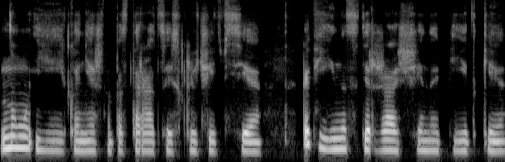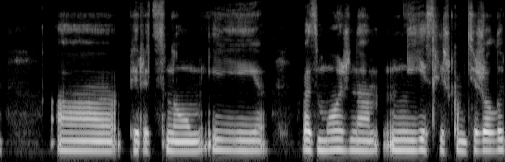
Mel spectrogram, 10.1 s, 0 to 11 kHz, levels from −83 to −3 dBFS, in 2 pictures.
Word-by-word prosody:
Ну 200 +1 +6
и, 160 -2 -5
конечно, 155 -1 -3
постараться 155 0 -3
исключить 155 0 -5
все 150 -1 +1 0.4
кофеиносодержащие 175 -6 +2
напитки, 155 -1 -3 0.5
э, 160 -1 +3
перед 155 -1 0
сном 150 -1 +3
и, 160 -2 -1 0.4
возможно, 165 -1 +2
м, 165 0 +2
не 165 0 +2
есть 165 - 0
слишком 160 -1 -2
тяжелую 160 +2 +3
160 Hz, 105 wpm, -26 LUFS, 155-165 Hz, 0.5 s, Ну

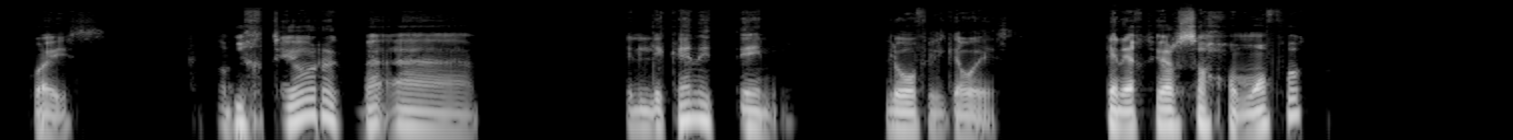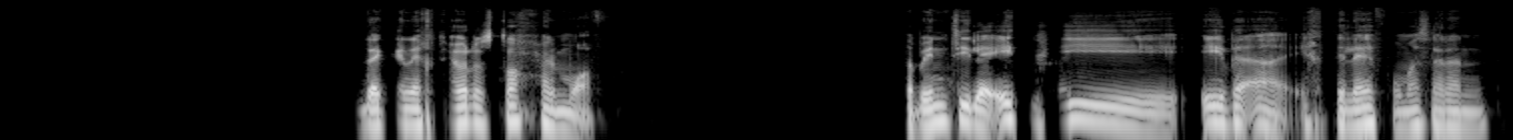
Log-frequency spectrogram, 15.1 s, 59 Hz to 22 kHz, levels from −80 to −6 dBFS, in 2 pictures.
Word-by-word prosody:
كويس. - - -6 0.5
طَب - - -8
اختيارِك 135 +5 -1
بقى 100 -6 -5 0.8
اللي 105 +1 -3
كان 140 +4 0
التاني، 110 -3 -4 0.5
اللي 100 - +1
هو 95 - +4
في 95 - -9
الجواز، 85 -3 -6 0.4
كان 105 - +4
اختيار 110 +2 +3
صح 110 -1 +1
وموفّق؟ 105 - 0 2.8
ده 105 - +5
كان 110 +1 +1
إختيار 120 +2 +3
الصح 125 +1 +2
الموفّق. 100 -4 +1 1.5
طَب - - +2
أنتِ 130 +4 +4
لقيتِ 130 +3 +6 0.2
فيه 115 -10 +1
إيه 125 0 +5
بقى، 115 -2 +1
إختلافه 115 -2 +1
مثلًا 105 -1 -1
110 Hz, 110 wpm, -25 LUFS, 100-125 Hz, 2.8 s, لقيتِ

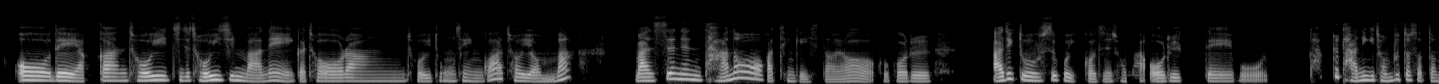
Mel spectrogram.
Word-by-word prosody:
어 195 -2 +7
네. 180 -3 +7
약간 175 +4 0
저희 190 +3 +4
진짜 180 -2 -5
저희 185 +4 +5
집만의 175 -4 0
그니까 140 - -4
저랑 155 0 -3
저희 145 - -4
동생과 150 -4 -4
저희 165 -3 0
엄마만 170 - -1
쓰는 240 -1 +2
단어 255 - +1
같은 150 -1 -6
게 125 - -7
있어요. 125 +2 -6
그거를 140 -1 -4 0.6
아직도 210 - +3
쓰고 185 0 -2
있거든요. 130 -2 -6
정말 145 0 -13
어릴 155 +2 0 0.2
때 150 -1 -4
뭐 - - -7 0.4
학교 360 - -6
다니기 195 - 0
전부터 195 +5 -3
썼던 160 -6 -7
170 Hz, 275 characters per minute, -25 LUFS, 145-195 Hz, 0.6 s, 어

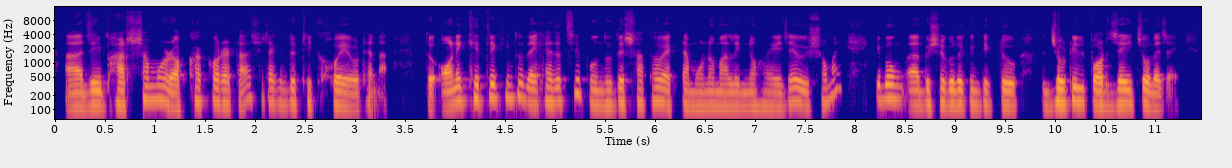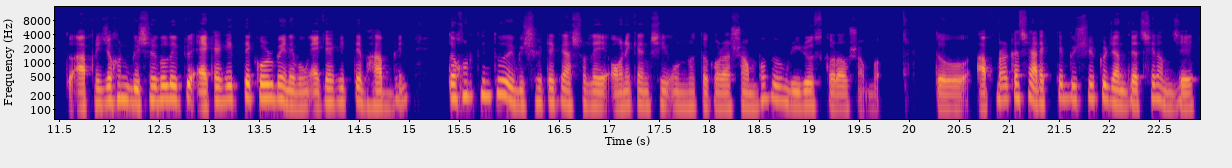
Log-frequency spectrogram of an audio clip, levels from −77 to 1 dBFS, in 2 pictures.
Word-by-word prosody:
আ - - +3 0.2
যে 130 - +5 0.2
ভারসাম্য 160 +5 +1 0.2
রক্ষা 115 +7 -1
করাটা, 135 -3 +1
সেটা 160 -4 -5
কিন্তু 135 0 -2
ঠিক 130 - -6
হয়ে 125 -3 +4
ওঠে - - -7
না। - - -8 0.4
তো - - +2 0.2
অনেক 150 +3 +2
ক্ষেত্রে 170 +2 +1
কিন্তু 180 +1 -3
দেখা 135 +3 0
যাচ্ছে, 150 +8 -4
বন্ধুদের 130 +1 -1
সাথেও 145 +2 -2
একটা 125 - -7
মনোমালিন্য 120 -1 -2
হয়ে 115 -1 -3
যায় 145 0 +2
ওই 125 - -2
সময়। 145 - -5 0.4
এবং 175 0 +4 0.2
আ - - +5
বিষয়গুলো 135 0 +2
কিন্তু 130 -2 -5
একটু 130 +2 +1 0.5
জটিল 140 +1 +5
পর্যায়ে 125 +2 +5
চলে 120 -5 +5
যায়। - - -11 0.3
তো - - -5
আপনি 120 +4 -5
যখন 170 +2 +2
বিষয়গুলো 160 +5 +2
একটু 155 - +3 0.2
একাকিত্বে 160 +6 +1
করবেন 175 -2 +5
এবং 120 +1 -3
একাকিত্বে 145 +2 -1
ভাববেন, 125 +1 0 0.5
তখন 185 +3 +3
কিন্তু 205 0 -2
এই 150 - 0
বিষয়টাকে 140 +2 -3
আসলে 125 0 -3 0.2
অনেকাংশেই 125 +1 -4
উন্নত 115 0 -8
করা 115 -1 +1
সম্ভব 115 +6 -3
এবং 160 - -2
reduce 125 +1 0
করাও 110 -1 +1
সম্ভব। - - -13 0.6
তো 110 - +3 0.4
আপনার 160 - -3
কাছে 180 0 0
আরেকটা 135 +5 -1
বিষয় 165 +2 -3
একটু 175 0 0
জানতে 130 -3 +2
চাচ্ছিলাম 140 +4 -1
যে, 110 - +3
135 Hz, 175 wpm, -24 LUFS, 125-160 Hz, 0.6 s, যে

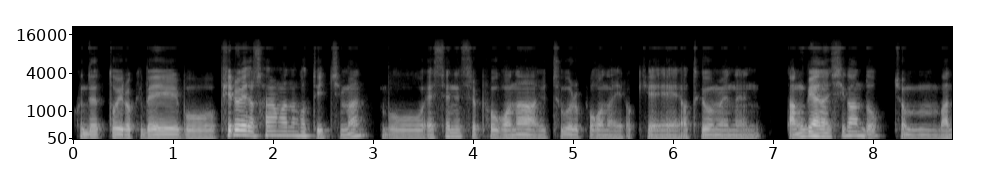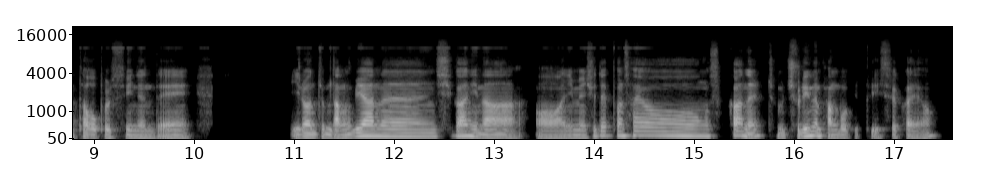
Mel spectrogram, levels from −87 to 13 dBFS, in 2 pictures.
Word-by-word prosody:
근데 105 -2 -1
또 100 - +4
이렇게 90 -1 +1
매일 95 +2 +5
뭐 85 -2 -2
필요해서 170 -2 +7
사용하는 155 0 -1
것도 140 -5 -1
있지만 120 - -3
뭐 85 -1 -3
SNS를 115 +2 -3
보거나 90 0 +1
유튜브를 90 +2 -4
보거나 85 -2 -3
이렇게 85 +1 -4
어떻게 90 - -3
보면은 85 -1 -3 0.3
낭비하는 120 0 +6
시간도 145 +4 -1
좀 90 - -4
많다고 85 +2 -2
볼 90 - -1
수 - - -8
있는데 80 0 -3 1.0
이런 105 +2 +2
좀 95 - -3
낭비하는 120 +4 +3
시간이나 100 - +1
어 80 0 -1
아니면 85 +2 -4
휴대폰 145 - -2
사용 140 -3 0
습관을 135 +1 0
좀 110 - -9
줄이는 125 +6 +1
방법이 85 -1 -2
또 - - -9
있을까요? 90 - -6
95 Hz, 330 characters per minute, -24 LUFS, 85-130 Hz, 1.0 s, 필요해서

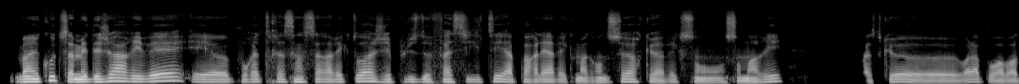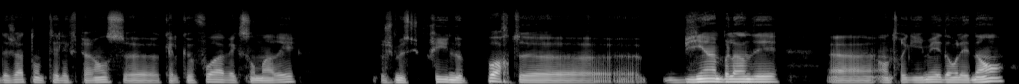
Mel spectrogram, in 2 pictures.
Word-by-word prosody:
Ben, 125 0 +6
écoute, 185 +9 +3
ça 130 - +4
m'est 120 0 +8
déjà 130 +6 +5
arrivé 150 +5 +3
et 115 -4 -1
heu, 110 -1 +2
pour 110 0 -6
être 115 -2 -2
très 125 +3 -4
sincère 120 -1 -1
avec 110 0 -2
toi. 140 +1 +2
J'ai 110 -5 -3
plus 115 +2 -6
de 115 -2 0
facilité 115 +4 -3
à 110 - +2
parler 105 0 -2
avec 105 -2 -3
ma 100 0 +1
grande 105 +1 -2
sœur 125 +3 -1
qu'avec 100 +1 -4
son 100 0 -3
son 100 0 -4
mari 110 +9 -1 0.8
parce 95 -1 -8
que, 110 - -5
heu, 95 -5 0
voilà, 110 +4 -2
pour 95 -3 -3
avoir 90 0 -1
déjà 105 +3 -3
tenté 105 -1 -5
l'expérience, 100 +2 -4
heu, 90 -1 -4
quelquefois, 100 +4 -4
avec 100 -3 -5
son 95 - -3
mari, 100 +6 -2 0.9
je 95 +2 -4
me 100 - +2
suis 90 - -11
pris 120 -1 -1
une 105 -3 +4 0.2
«porte, 145 -6 +2
heu, 95 -3 -2 0.6
bien 115 +7 +4
blindée», 125 0 +4 0.5
heu, - - -8
entre 90 +4 -4
guillemets, 105 +2 0
dans 110 -1 +1
les 105 -1 +1
dents, 145 +8 +4
110 Hz, 170 wpm, -22 LUFS, 100-120 Hz, 0.9 s, m'est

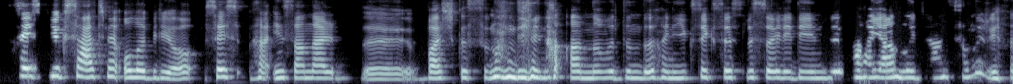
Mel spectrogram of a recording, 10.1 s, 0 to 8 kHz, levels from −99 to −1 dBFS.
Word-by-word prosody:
Ses 290 -2 +6
yükseltme 270 -1 +2
olabiliyor. 225 -5 +2
Ses 265 -1 +2 0.2
Ha, 235 +3 -3
insanlar, 230 -1 -1 0.3
ııı, 185 0 -6
başkasının 230 +4 +3
dilini 245 -1 +4 0.2
anlamadığında, 225 0 -1
hani, 225 -2 -1
yüksek 235 +3 -5
sesle 245 -1 -3
söylediğinde 230 -2 -2 0.2
daha 250 -1 +1
iyi 250 -1 +2
anlayacağını 240 0 -1
sanır 275 +10 -7
ya. 220 - 0
235 Hz, 110 wpm, -22 LUFS, 225-255 Hz, 0.3 s, Ses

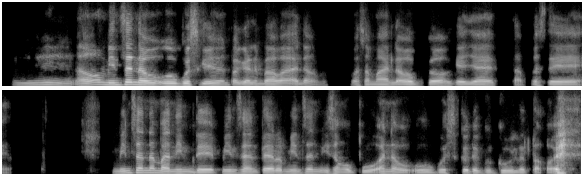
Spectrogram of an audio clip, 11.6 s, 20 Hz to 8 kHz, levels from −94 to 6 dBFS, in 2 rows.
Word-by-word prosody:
Hmm, 175 -1 -7
oo 190 +6 +1
minsan 190 +3 +5
nauubos 165 -3 +4
ko 150 - -1
yun 175 +1 -1
pag 140 - -1
halimbawa 135 +1 0
ano 145 +2 -8 0.3
masama 115 -2 -4
ang 120 - -4
loob 120 +1 +1
ko 130 +4 +1
ganyan 120 +3 0 0.2
tapos, 120 0 -9
eh 115 - -1 1.0
Minsan 185 +4 0
naman 170 -6 +3
hindi. 130 -7 +2
Minsan 145 -2 -2
pero 140 +1 +4
minsan 145 +3 -3
isang 130 +2 -3
upuan 120 +4 -2
nauubos 110 -3 -3
ko 150 - +2
nagugulat 120 -2 -3
ako - - +3
eh. - - +11
140 Hz, 150 wpm, -26 LUFS, 120-165 Hz, 1.0 s, eh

